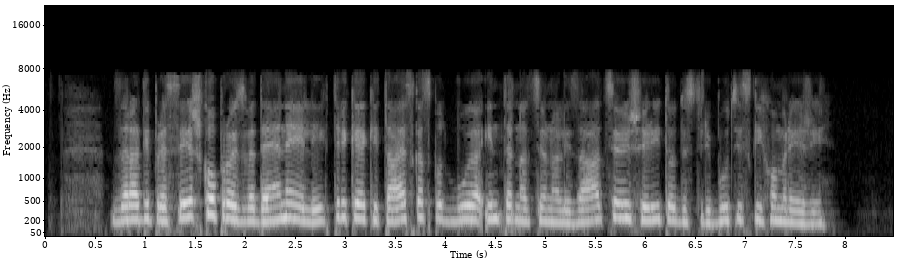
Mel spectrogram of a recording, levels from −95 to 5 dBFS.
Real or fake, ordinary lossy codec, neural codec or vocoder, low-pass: real; AAC, 24 kbps; none; 7.2 kHz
